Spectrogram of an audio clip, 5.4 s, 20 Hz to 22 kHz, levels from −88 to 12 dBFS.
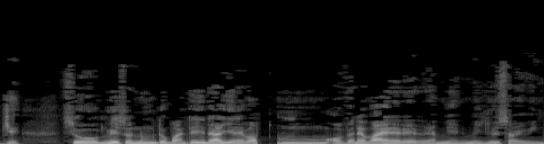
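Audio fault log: throughout WMA compression: heavy transform-codec damage, likely from a low-bitrate encode near 32 kbps; long blocks smear quantisation noise into ringing, washy speech with signal-following hiss.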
